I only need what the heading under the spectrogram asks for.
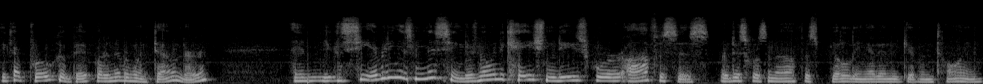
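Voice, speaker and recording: With a dark, mellow tone and a fairly high pitch, a man talks at a fairly quick pace, his intonation lively and his loudness very even. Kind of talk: casual commentary on video footage, conspiracy-style analysis.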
